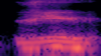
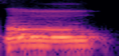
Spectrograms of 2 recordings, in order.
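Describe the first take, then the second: First: The vowel is a front rounded u sound. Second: The vowel is an o sound. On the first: The speaker calls it right. "we say vu" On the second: The speaker calls it wrong. "or vo"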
